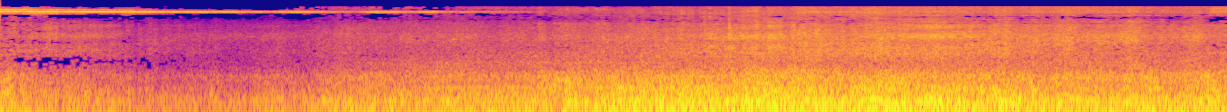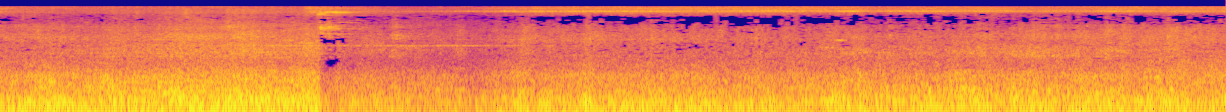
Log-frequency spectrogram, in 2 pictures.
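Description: Freight train of centerbeam flatcars loaded with lumber rolling past at close range: a steady rumble of wheels on rail, with a thin high wheel squeal in the first few seconds and again in the last third.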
